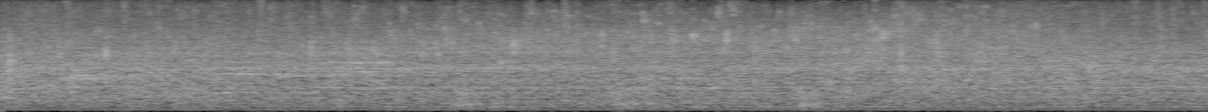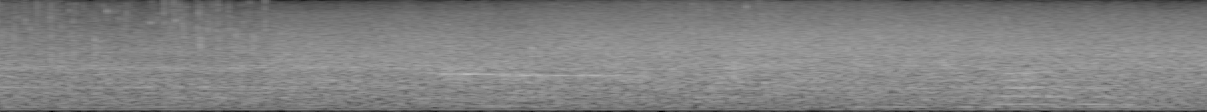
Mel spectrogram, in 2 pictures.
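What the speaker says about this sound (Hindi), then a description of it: "लहसुन को हल्का सा फ्राई करेंगे" Crushed garlic lightly frying in half a cup of oil in a karahi, making a faint, continuous hiss like light rain that holds steady from start to end.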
